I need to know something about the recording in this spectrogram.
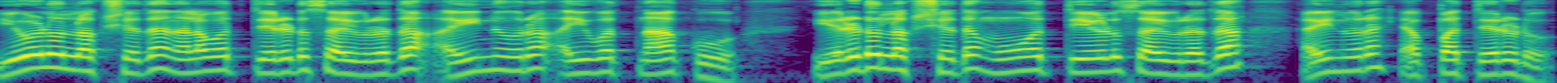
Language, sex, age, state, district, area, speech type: Kannada, male, 18-30, Karnataka, Chitradurga, rural, spontaneous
